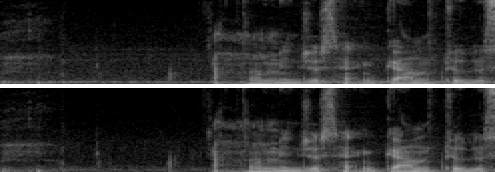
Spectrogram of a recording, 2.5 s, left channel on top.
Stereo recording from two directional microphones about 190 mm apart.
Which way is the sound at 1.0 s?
35° right (ahead or behind).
